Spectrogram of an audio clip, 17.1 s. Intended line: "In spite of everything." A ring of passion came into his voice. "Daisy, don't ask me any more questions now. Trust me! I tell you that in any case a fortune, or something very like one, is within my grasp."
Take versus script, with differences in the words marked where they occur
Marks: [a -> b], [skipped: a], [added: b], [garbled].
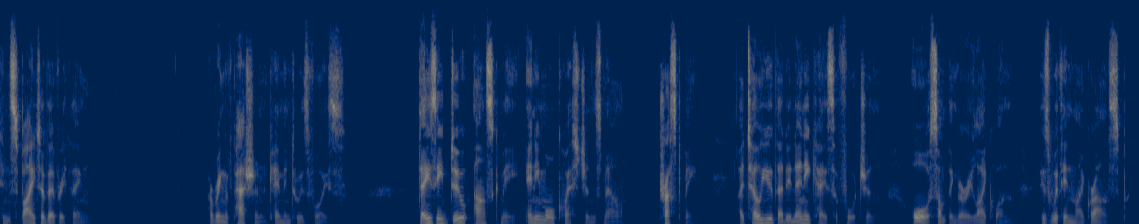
"In spite of everything." A ring of passion came into his voice. "Daisy, [don't -> do] ask me any more questions now. Trust me! I tell you that in any case a fortune, or something very like one, is within my grasp."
